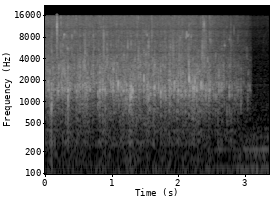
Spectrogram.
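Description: Steady crackling sizzle of food frying in a pan of hot oil for savoury rice, with dense bubbling pops that cut off abruptly near the end; no voices.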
